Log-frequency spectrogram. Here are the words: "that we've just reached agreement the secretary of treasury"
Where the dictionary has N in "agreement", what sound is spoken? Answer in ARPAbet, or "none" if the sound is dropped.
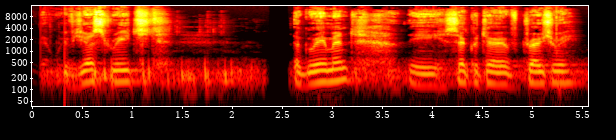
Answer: N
